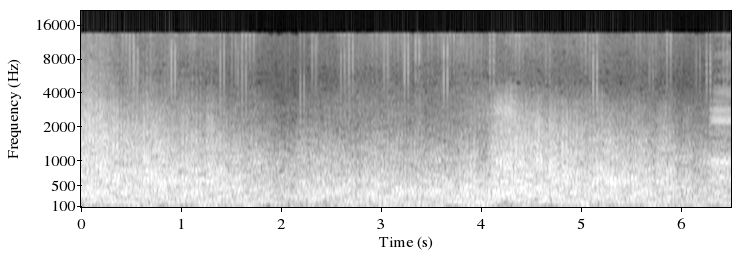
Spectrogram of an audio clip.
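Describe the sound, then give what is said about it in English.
A loud thunder crash sound effect for a lightning strike, played on WHAS radio, rolls out as a dense, steady rumbling roar that holds for several seconds without easing, with no voices over it. “And if we're not factual, may lightning strike.”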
